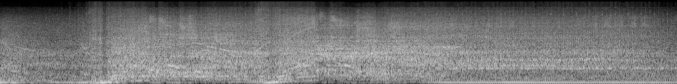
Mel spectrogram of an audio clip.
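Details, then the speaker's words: Toyota JZX90 with 1JZ engine, after oil leak repairs (cam gears, front main seal), possible clogged cat: crisp blips from idle, clean climb and smooth return to idle; sounds freed up and healthy, way better than before. "that's on fire yeah she sounds good though she sounds like freed up so"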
